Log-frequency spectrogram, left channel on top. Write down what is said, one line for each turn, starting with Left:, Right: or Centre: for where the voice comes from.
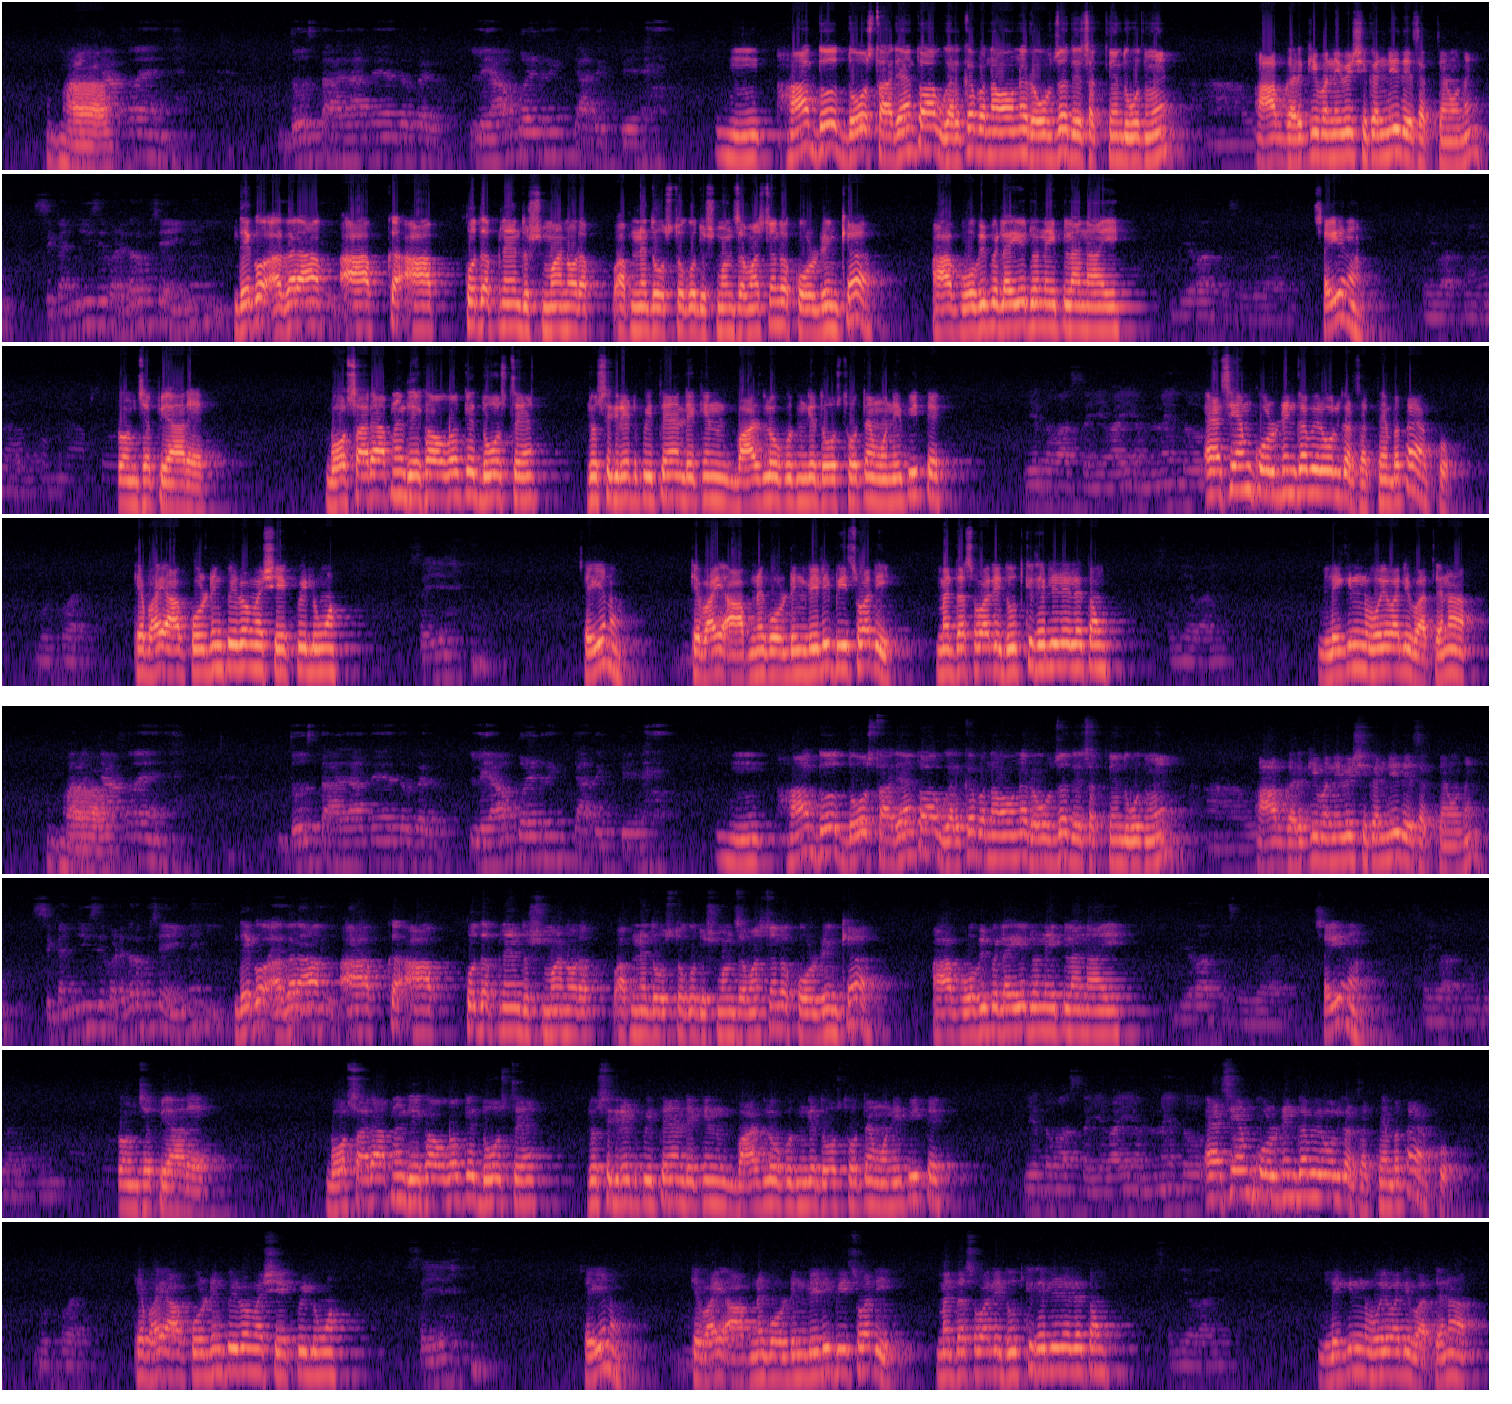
Left: ہے
Right: پر
Left: ہاں
Right: کیا کرے ہیں دوست آ جاتے ہیں تو پھر لے آؤ کولڈ ڈرنک کیا دیکھتے ہیں
Left: ہ ہاں دو دوست آ جائیں تو آپ گھر کا بنا ہوا انہیں قوضاے سکتے ہیں تو وہ تو
Right: ہاں وہ
Left: آپ
Right: تو ہے
Left: گھر کی بنی ہوئی شکنجی دے سکتے ہیں انہیں
Right: سکنجی سے بڑھ کر کچھ ہے ہی نہیں
Left: دیکھو
Right: وہ
Left: اگر
Right: ہیلدی
Left: آپ
Right: بھی ہوتی
Left: آپ
Right: ہے
Left: کا آپ خود اپنے دشمن اور اپنے دوست اس کو دشمن سمجھتے ہیں تو کولڈ ڈرنک کیا آپ وہ بھی پلائیے جو نہیں پلانا آئی
Right: یہ بات تو سی ہے بھائی
Left: صحیح ہے نا
Right: سی بات بلی بھائی آ نے
Left: ج سے پیار ہے <unintelligible> بہت سارے آپ نے دیکھ <unintelligible> دا ہوگا کہ دوست ہیں <unintelligible> جو سگریٹ
Right: ہ
Left: پیتا
Right: جی
Left: <unintelligible> <unintelligible> لیکن بعض لوگ ان کے دوست ہوتے ہیں وہ نہیں پیتے <unintelligible>
Right: یہ تو بات صحیح ہے بھائی ہم نے تو
Left: ایسے
Right: اپنی
Left: ہم کولڈ
Right: تو
Left: ڈرنک کا بھی رول کر سکتے ہیں بتائے آپ کو
Right: بت ہے <unintelligible>
Left: کیا بھائی آ کولڈ ڈرنک پی لو م میں شیک پی لوں گا
Right: صیح ہے <unintelligible>
Left: چاہیے نا <unintelligible>
Right: ہاں
Left: کہ بھائی آپ نے کوولڈ <unintelligible> <unintelligible> ر لیلی بیس والی <unintelligible> <unintelligible> میں دس والی دودھ <unintelligible> کسی لے لے لیتا ہوں <unintelligible>
Right: صیح ہے بھائی <unintelligible> <unintelligible>
Left: لیکن وہی والی بات ہے نا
